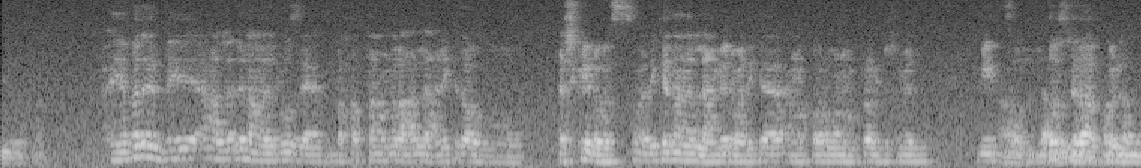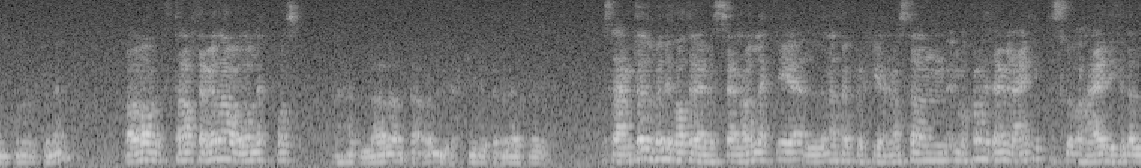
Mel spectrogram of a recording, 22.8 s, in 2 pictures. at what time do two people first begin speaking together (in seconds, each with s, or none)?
10.0 s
